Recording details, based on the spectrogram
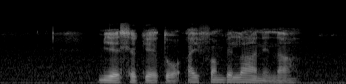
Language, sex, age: Tsonga, male, 24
